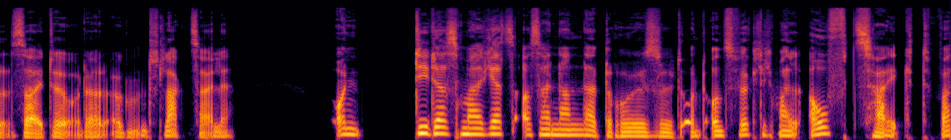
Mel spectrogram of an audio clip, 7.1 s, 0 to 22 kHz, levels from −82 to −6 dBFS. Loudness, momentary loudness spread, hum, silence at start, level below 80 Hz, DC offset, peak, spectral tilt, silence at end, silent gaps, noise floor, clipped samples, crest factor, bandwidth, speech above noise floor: -19 LUFS; 7 LU; none; 0 s; -46 dBFS; under 0.1%; 0 dBFS; -5.5 dB/octave; 0 s; 1.78-1.83 s, 2.38-2.48 s, 2.78-3.10 s; -74 dBFS; under 0.1%; 18 dB; 17.5 kHz; 56 dB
